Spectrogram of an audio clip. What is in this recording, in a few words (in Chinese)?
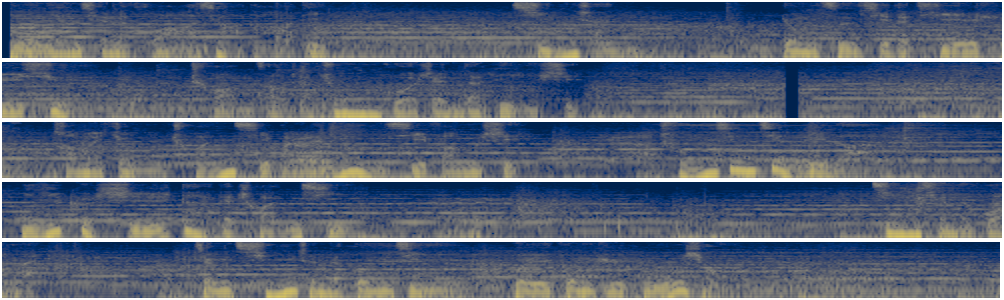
纪录片; 央视纪录片廉鉴第集责实之律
